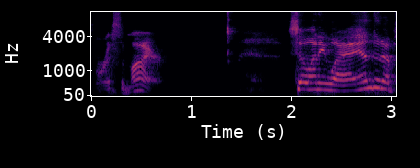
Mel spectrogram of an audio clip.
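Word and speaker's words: Mayer: meyer on video and he pronounced meyer correctly which which is always a sign the former ceo of yahoo a lot of people say i mean i yeah a lot of people say mayor but it's marissa meyer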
